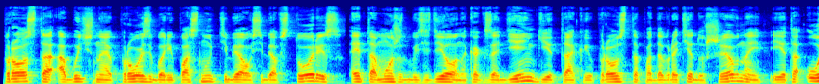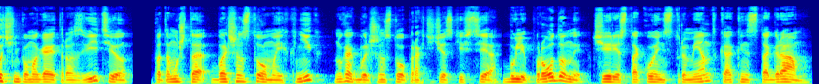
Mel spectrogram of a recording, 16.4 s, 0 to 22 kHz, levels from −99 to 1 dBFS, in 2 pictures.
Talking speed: 160 wpm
